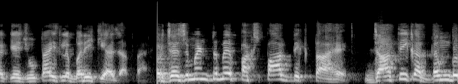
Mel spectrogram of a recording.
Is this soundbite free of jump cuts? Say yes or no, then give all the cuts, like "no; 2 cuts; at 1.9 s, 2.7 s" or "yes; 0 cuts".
no; 2 cuts; at 1.6 s, 3.6 s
